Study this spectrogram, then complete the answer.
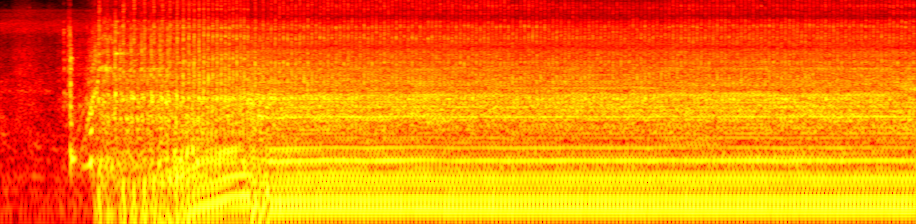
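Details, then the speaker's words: Troy-Bilt pressure washer that reportedly would not fire, started with a pull after cleaning and repair. It catches quickly, then runs at a steady, even, fairly quiet putter with no misses or knocks; running normally. "Wow listen how good it sounds first is like a kitten then it's not very loud actually"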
